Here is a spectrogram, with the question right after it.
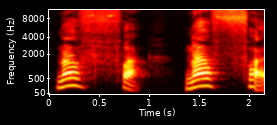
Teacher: Fa Ya ketika dia ditasdidkan disukunkan ya maka harus keluar hamesnya udah ya harus berhembus naffa naffa ya di situ ada tuh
